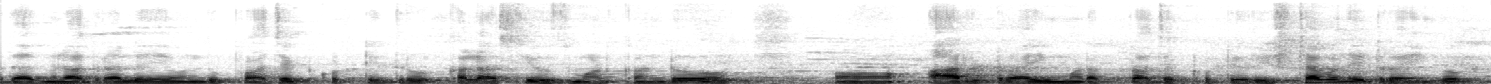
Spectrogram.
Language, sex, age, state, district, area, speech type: Kannada, male, 18-30, Karnataka, Hassan, rural, spontaneous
